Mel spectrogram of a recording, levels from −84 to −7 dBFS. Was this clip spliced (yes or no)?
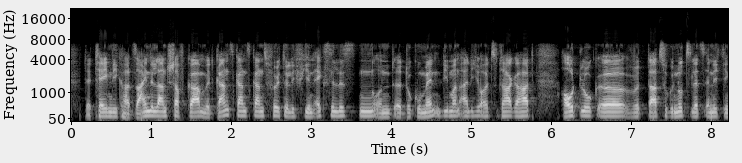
no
